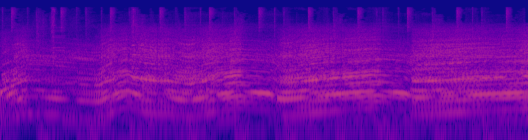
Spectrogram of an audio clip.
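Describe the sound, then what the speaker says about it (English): A Ferrari-engined car revs hard and climbs through gears on an acceleration run, each pull rising in pitch before a brief drop, loud and close with a steady roar. "let's see how this Ferrari super fast engine will do"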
